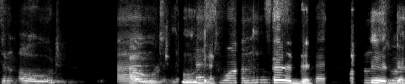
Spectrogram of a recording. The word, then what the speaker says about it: oud: Yeah, it's an ode.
